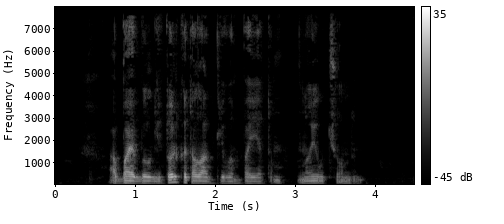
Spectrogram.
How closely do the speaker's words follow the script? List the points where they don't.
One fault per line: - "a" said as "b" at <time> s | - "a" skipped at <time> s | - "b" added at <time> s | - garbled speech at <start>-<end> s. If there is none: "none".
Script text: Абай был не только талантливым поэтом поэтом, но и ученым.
- "поэтом" skipped at 2.8 s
